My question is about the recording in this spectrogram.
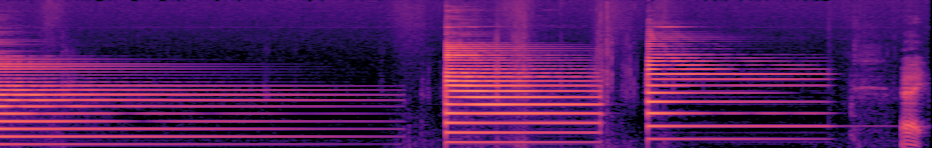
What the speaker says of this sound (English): So sorry for the tuning noises.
